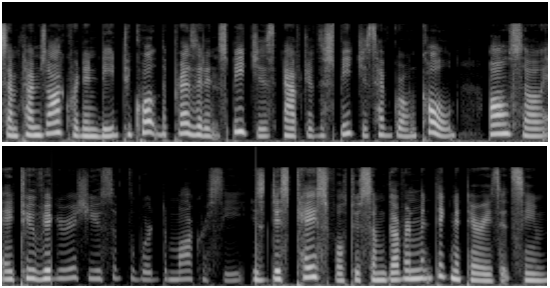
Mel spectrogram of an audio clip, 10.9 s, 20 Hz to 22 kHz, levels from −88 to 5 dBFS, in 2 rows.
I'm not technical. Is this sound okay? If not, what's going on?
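No. Somewhere in the recording chain, the volume setting was likely changed instantly, with no gradual fade, which is called a sudden gain jump. At 5.94 seconds the speech abruptly becomes much quieter, and the background noise drops along with it, as if someone had yanked a volume knob down. At 7.99 seconds both snap back up to their earlier level just as suddenly.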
